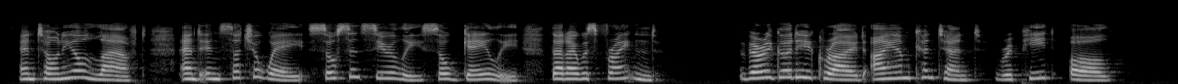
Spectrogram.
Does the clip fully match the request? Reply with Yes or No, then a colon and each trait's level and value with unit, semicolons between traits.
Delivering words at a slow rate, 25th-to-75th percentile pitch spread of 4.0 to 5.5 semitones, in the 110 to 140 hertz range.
No: slow, 120 wpm; average, 4.8 semitones; very high, 255 Hz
